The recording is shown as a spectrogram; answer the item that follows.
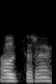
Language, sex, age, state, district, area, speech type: Kannada, male, 30-45, Karnataka, Gadag, rural, conversation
